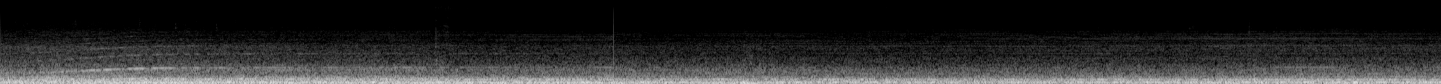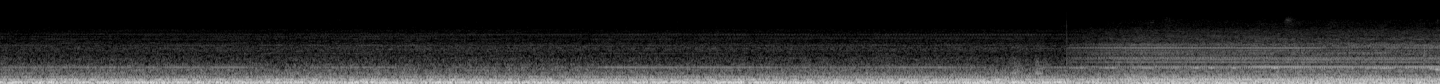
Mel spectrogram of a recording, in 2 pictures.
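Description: Airbus A350-900's Rolls-Royce Trent XWB-84 turbofan engines at takeoff power, heard from a cabin window seat near the wing. A whine rises over the first couple of seconds as the engines spool up, then a steady roar carries on through the takeoff roll and climb.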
